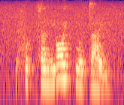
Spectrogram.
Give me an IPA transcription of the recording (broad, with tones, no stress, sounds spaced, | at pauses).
f ʊ˨˥ k̚ s ɐ˨ n j ɔː˥ j kʷ ɐ˨ w t̪ aː˨˩ j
